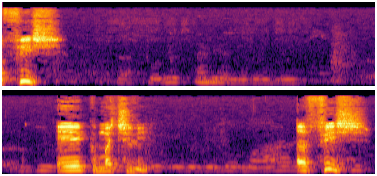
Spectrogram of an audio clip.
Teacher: by articulating fish we touch upper teeth with the lower lips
